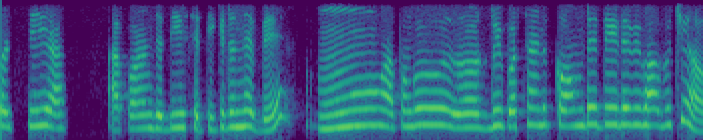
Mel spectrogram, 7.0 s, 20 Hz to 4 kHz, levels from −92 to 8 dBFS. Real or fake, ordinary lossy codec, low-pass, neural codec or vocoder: real; none; 3.6 kHz; none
